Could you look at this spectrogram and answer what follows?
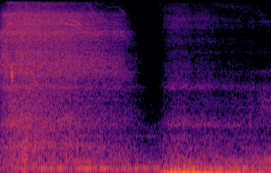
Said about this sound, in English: So, let's just take a deep breath together, okay? When do we have an opportunity to do this in our week? Probably quite rarely. So, let's just take a moment to close your eyes and take a deep breath with me.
